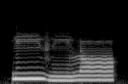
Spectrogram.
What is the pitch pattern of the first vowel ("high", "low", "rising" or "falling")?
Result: high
